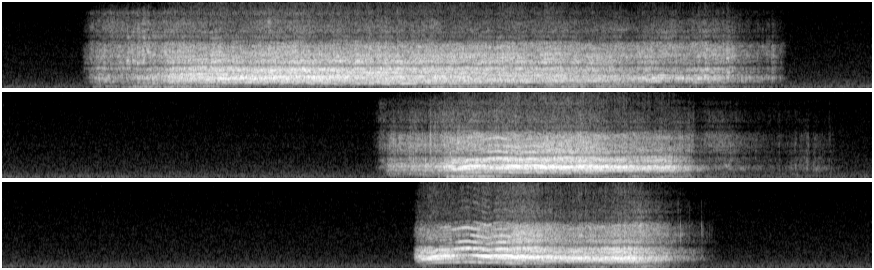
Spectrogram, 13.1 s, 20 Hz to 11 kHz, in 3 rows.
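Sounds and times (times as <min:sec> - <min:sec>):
screeching dragon roar: 0:00.4 - 0:03.9, 0:06.2 - 0:08.1, 0:10.8 - 0:12.2.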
